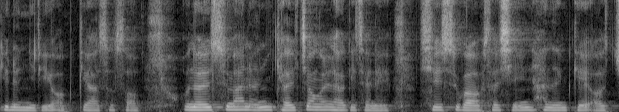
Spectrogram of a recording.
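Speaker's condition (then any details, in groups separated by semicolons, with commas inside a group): No condition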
